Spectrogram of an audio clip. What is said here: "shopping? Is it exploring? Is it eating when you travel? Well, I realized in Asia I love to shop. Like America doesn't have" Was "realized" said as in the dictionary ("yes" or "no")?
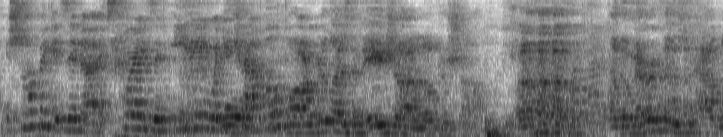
no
